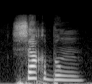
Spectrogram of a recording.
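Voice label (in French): "CHARBON", French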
